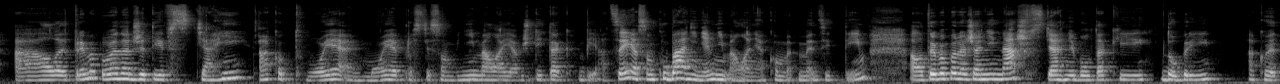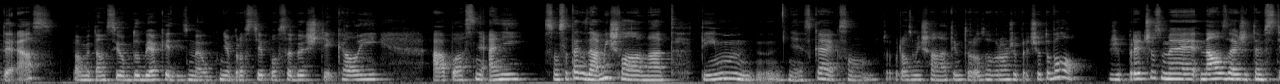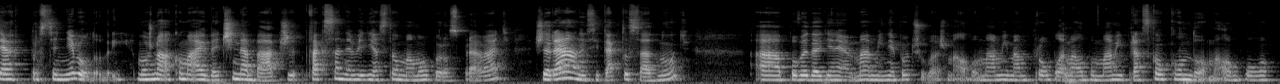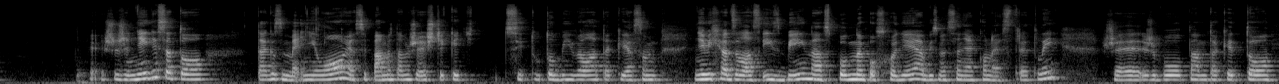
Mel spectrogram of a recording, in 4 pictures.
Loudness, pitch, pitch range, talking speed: -22 LUFS, 220 Hz, 205-235 Hz, 175 wpm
